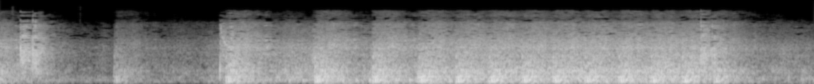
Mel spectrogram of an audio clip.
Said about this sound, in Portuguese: Isso que você está ouvindo é o registro que um morador fez de pessoas atirando contra um helicóptero da polícia. Suspeitos de tráfico que eram procurados pelos policiais tentaram alvejar a aeronave.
